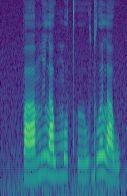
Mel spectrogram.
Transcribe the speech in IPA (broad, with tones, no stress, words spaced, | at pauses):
paː˩˧mi˧˥la˧w mo˧t̪ʰɯː˩˧wdu˧˥ə̯ la˧˩w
